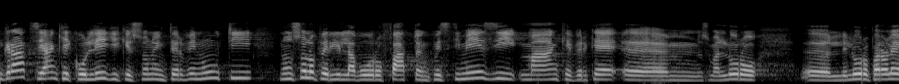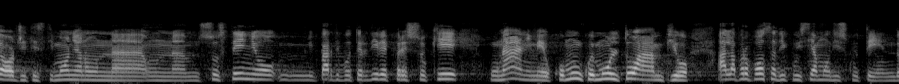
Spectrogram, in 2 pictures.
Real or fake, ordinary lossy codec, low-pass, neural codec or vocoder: real; AAC, 48 kbps; 7.2 kHz; none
